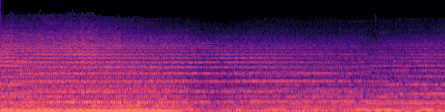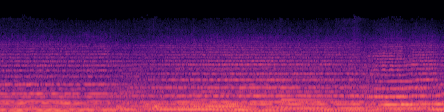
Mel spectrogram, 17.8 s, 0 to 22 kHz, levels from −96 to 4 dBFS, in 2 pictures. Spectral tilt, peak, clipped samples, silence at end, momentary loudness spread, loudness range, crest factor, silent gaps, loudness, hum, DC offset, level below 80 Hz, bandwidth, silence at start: -7 dB/octave; -12 dBFS; under 0.1%; 0 s; 8 LU; 7 LU; 16 dB; none; -28 LUFS; none; under 0.1%; -32 dBFS; 9.4 kHz; 0 s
